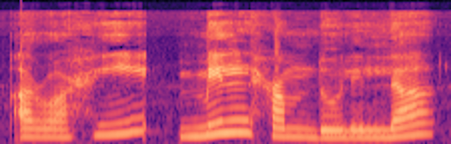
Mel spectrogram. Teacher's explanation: میم کو میں نے ڈائریکٹ لام سے ملایا، میں نے الحمدللہ نہیں پڑھا۔ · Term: حمزہ وصلی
